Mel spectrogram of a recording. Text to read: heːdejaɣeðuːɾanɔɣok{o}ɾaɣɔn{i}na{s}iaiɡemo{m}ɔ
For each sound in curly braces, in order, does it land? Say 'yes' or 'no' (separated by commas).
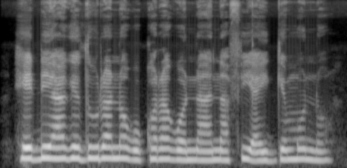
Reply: no, no, no, no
